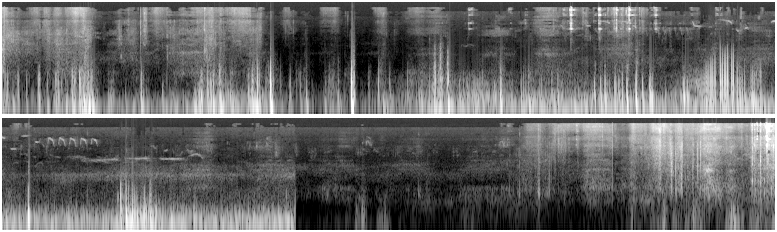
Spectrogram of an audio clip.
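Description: Low rumbling with irregular thumps from wind buffeting the phone's microphone, with a few faint bird chirps. About two-thirds of the way through it cuts off suddenly to near silence.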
